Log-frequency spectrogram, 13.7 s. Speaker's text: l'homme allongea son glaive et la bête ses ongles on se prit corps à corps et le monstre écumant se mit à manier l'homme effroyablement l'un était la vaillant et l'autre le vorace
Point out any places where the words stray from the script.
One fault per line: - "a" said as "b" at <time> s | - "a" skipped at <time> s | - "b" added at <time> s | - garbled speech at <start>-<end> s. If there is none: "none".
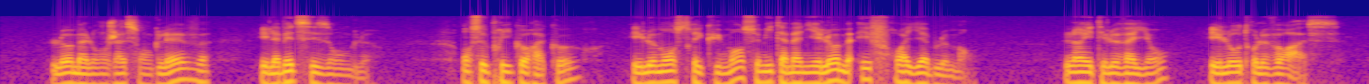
- "la" said as "le" at 11.1 s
